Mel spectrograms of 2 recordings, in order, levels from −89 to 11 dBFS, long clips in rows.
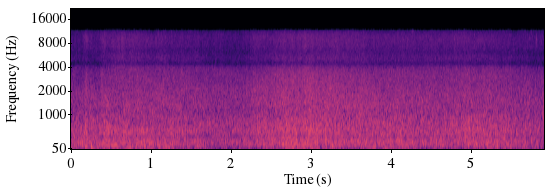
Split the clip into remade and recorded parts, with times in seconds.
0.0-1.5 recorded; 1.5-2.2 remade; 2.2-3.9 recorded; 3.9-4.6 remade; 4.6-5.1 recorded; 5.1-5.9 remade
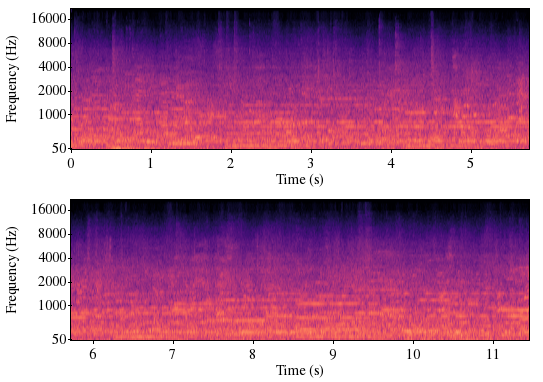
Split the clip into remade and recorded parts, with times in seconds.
0.0-11.5 recorded

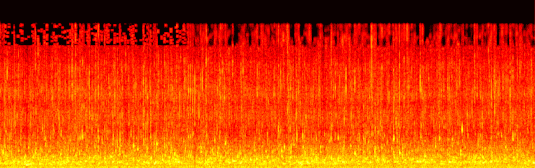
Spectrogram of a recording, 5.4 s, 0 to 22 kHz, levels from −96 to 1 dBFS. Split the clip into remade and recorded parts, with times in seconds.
0.0-1.9 recorded; 1.9-5.4 remade

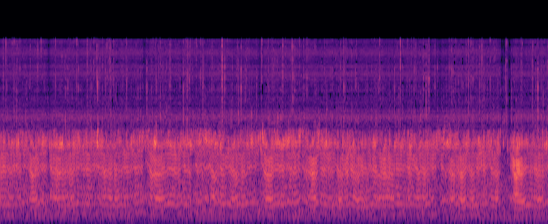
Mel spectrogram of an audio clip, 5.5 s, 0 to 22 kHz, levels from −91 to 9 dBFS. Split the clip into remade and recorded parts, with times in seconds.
0.0-1.4 recorded; 1.4-1.9 remade; 1.9-5.5 recorded

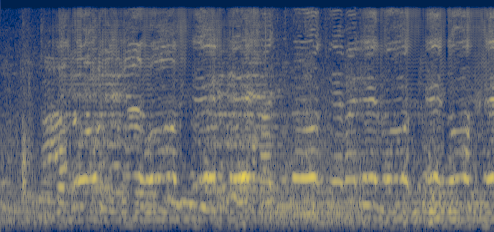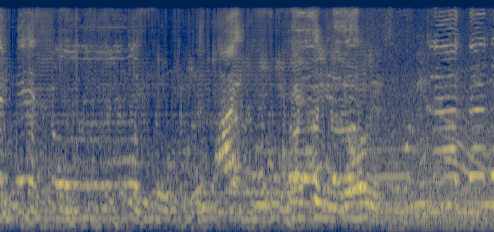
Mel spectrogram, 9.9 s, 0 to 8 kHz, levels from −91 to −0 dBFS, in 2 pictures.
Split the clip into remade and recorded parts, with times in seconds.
0.0-0.5 recorded; 0.5-2.6 remade; 2.6-3.6 recorded; 3.6-8.6 remade; 8.6-9.9 recorded

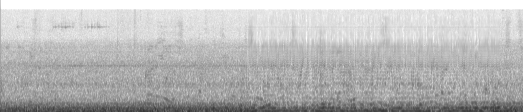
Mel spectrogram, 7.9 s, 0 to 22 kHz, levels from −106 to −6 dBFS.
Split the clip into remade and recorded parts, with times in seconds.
0.0-3.7 recorded; 3.7-7.5 remade; 7.5-7.9 recorded

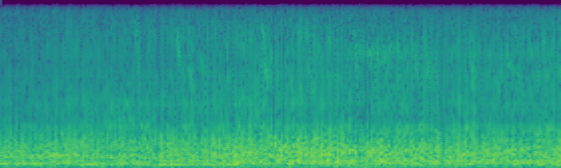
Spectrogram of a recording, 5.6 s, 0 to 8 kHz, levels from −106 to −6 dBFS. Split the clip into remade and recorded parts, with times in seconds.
0.0-5.6 remade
